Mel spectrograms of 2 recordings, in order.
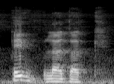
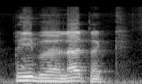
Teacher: Qiblatak ada bacaan qalqalah pada lafal huruf ba yang disukunkan. Ba sukun merupakan salah satu bacaan qalqalah yang dimana harus memantul. Kesalahan yang terjadi dalam membaca qalqalah yaitu tidak memantulkannya, qiblatak.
